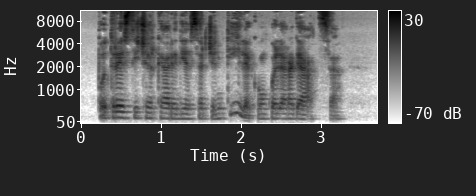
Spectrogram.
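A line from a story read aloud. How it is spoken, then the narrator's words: Plain. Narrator (Italian): disse al nipote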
